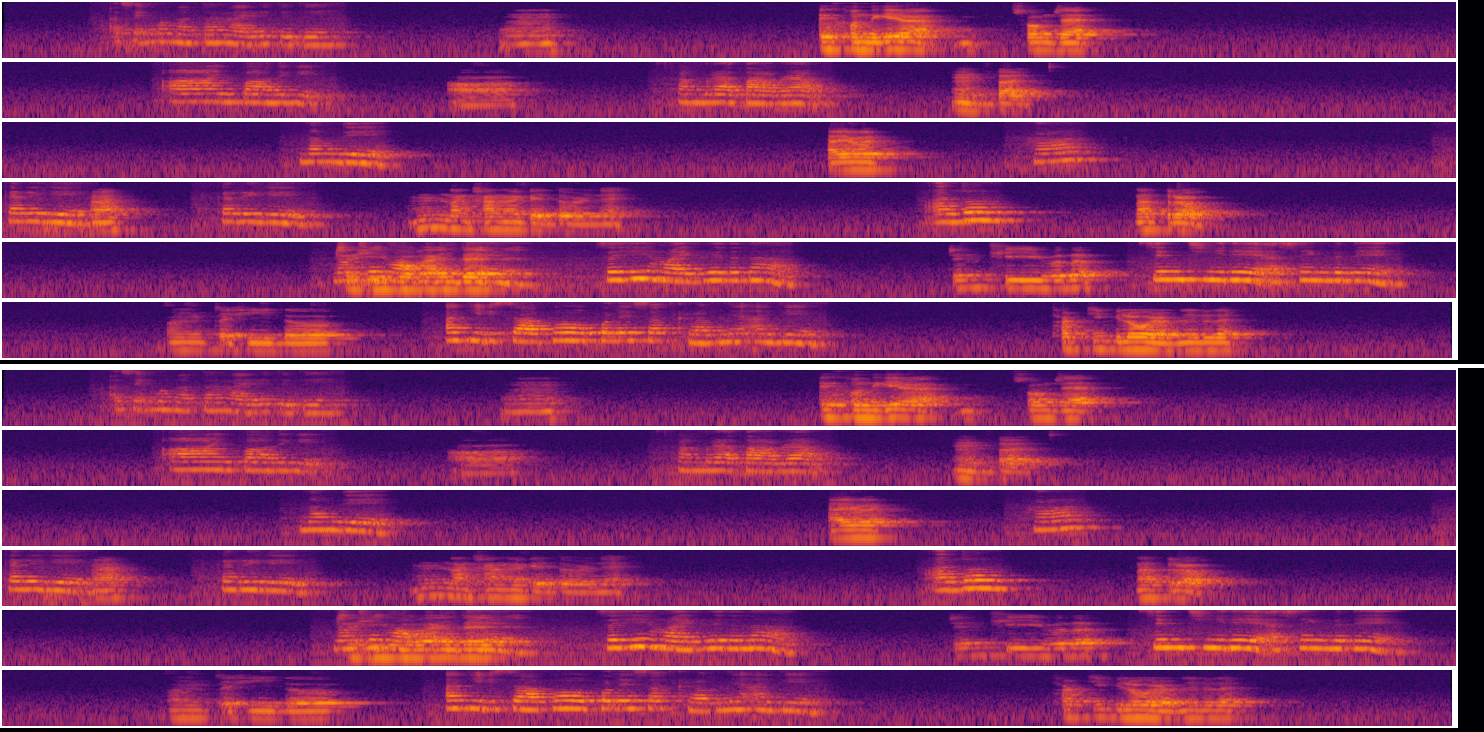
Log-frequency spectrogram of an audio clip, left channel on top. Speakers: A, in the centre; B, on the left (about 60°).
A: ꯑꯁꯦꯡꯕ ꯉꯥꯛꯇ ꯍꯥꯏꯔꯦ ꯑꯗꯨꯗꯤ
B: ꯎꯝ ꯑꯩ ꯈꯨꯟꯗꯒꯤꯔ ꯁꯣꯝꯁꯦ
A: ꯇꯥꯏꯄꯥꯗꯒꯤ
B: ꯑꯥ
A: ꯈꯪꯕ꯭ꯔꯥ ꯇꯥꯕ꯭ꯔꯥ
B: ꯎꯝ ꯇꯥꯏ
A: ꯅꯪꯗꯤ
B: ꯍꯥꯏꯔꯣꯏ
A: ꯍꯥ ꯀꯔꯤꯒꯤ
B: ꯑ
A: ꯀꯔꯤꯒꯤ
B: ꯎꯝ ꯅꯪ ꯈꯪꯉꯒ ꯀꯩ ꯇꯧꯔꯤꯅꯦ
A: ꯑꯗ
B: ꯀꯨꯇ꯭ꯔ
A: ꯅꯪꯁꯨ
B: ꯆꯍꯤꯐꯥꯎ
A: ꯍꯥꯡꯉꯗꯗꯤ
B: ꯍꯥꯏꯗꯦ
A: ꯆꯍꯤ ꯍꯥꯏꯈ꯭ꯔꯦꯗꯅ
B: ꯆꯤꯟꯊꯤꯕꯗ
A: ꯇꯤꯟꯊꯤꯔꯦ ꯑꯁꯦꯡꯕꯅꯦ
B: ꯑꯪ ꯆꯍꯤ ꯆꯍꯤꯗ
A: ꯑꯩꯒꯤ ꯏꯆꯥ ꯐꯥꯎ ꯀꯣꯂꯦꯖ ꯆꯠꯈ꯭ꯔꯕꯅꯦ ꯑꯩꯒꯤ
B: ꯊꯥꯔꯇꯤ ꯕꯤꯂꯣ ꯑꯣꯏꯔꯕꯅꯤ ꯑꯗꯨꯗ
